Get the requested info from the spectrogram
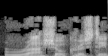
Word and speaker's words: Ratiochristi: That's pronounced Rasho Christie, but it's spelled R-A-T-I-O-C-H-R-I-S-T-I. Rasho Christie.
